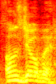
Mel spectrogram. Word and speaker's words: Ons Jaber: Ons Jaber Ons Javer.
